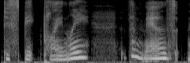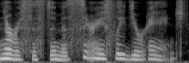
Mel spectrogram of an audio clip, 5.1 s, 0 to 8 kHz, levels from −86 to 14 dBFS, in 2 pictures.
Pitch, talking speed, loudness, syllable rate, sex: 215 Hz, 120 wpm, -21 LUFS, 4.0 syllables/s, female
